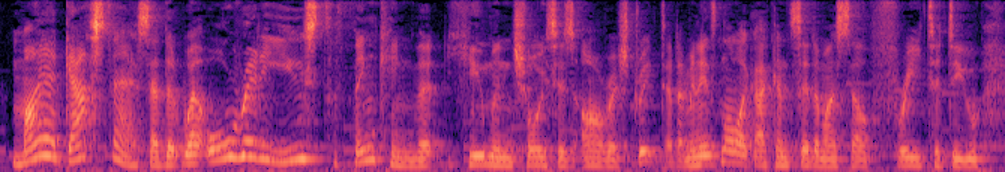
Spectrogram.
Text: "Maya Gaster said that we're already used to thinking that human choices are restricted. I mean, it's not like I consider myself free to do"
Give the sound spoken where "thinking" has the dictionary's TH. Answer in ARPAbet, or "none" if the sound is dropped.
TH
